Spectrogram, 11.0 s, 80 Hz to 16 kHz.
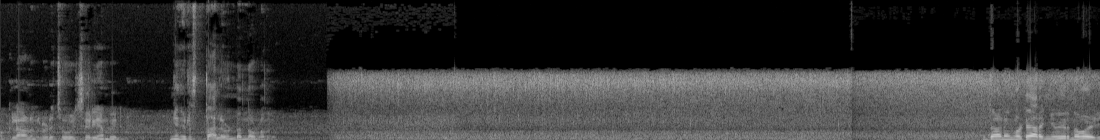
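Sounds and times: waterfall roar: 3.3s - 11.0s.

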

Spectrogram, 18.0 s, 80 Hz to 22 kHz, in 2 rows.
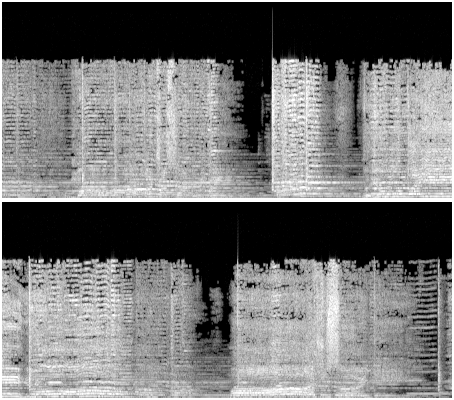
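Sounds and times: held drone accompaniment: 0.0s - 18.0s
man singing: 1.2s - 5.0s, 7.2s - 17.4s.

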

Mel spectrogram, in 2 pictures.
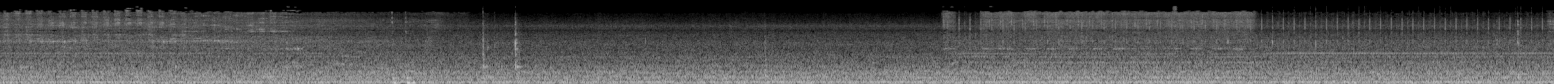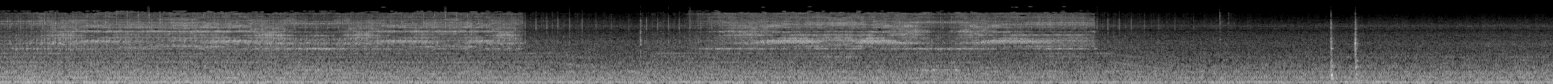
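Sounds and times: knife grinding on belt: 0.0s - 3.2s, 9.4s - 21.3s, 21.9s - 26.8s
belt sharpener motor hum: 0.0s - 4.8s, 9.4s - 28.0s.

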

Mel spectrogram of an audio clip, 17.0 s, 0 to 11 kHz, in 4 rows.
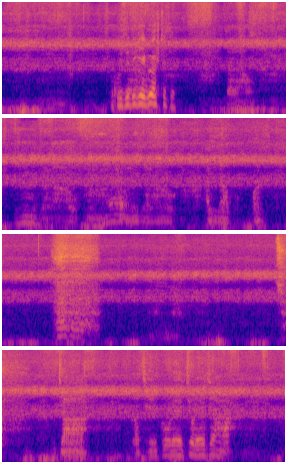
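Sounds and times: night insects chirring: 0.0s - 17.0s
man exhaling forcefully: 9.2s - 10.0s.

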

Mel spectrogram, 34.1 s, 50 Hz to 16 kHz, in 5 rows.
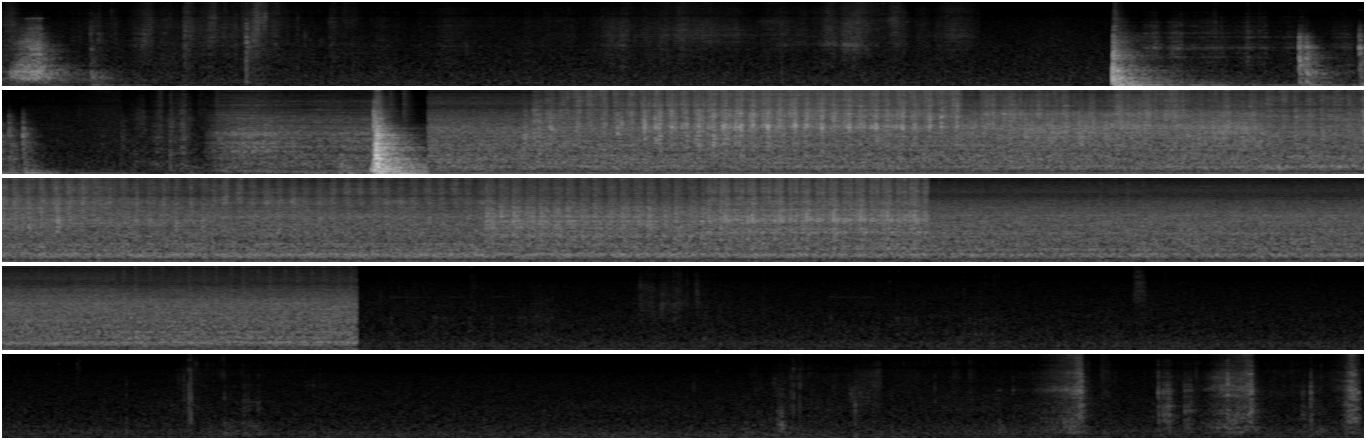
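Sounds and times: power tool humming and hissing: 9.0s - 22.2s.

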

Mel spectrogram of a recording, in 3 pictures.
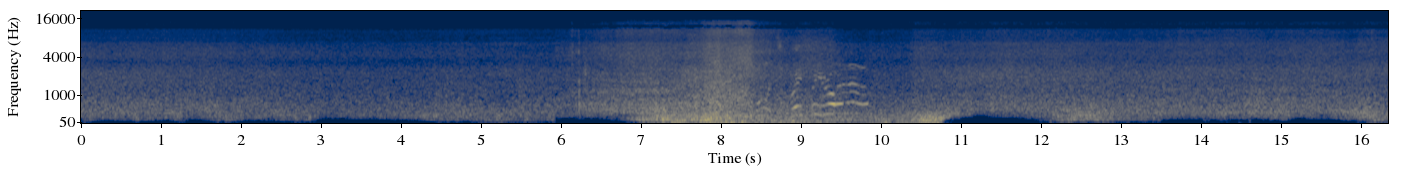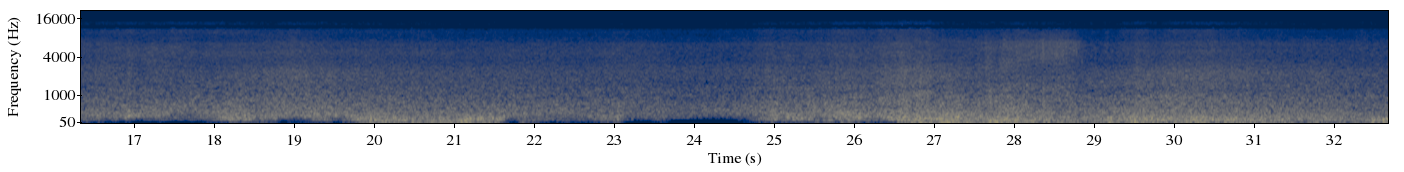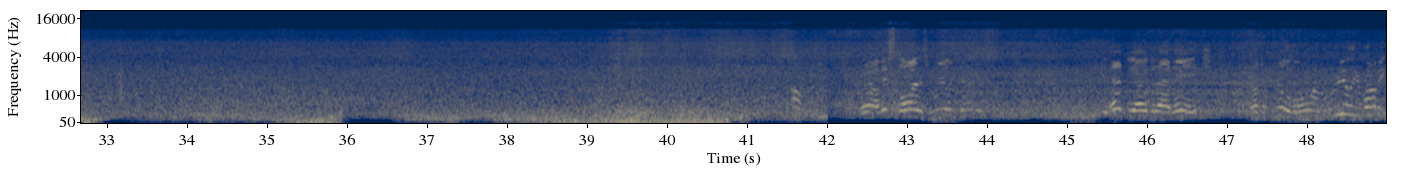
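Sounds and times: wind gusting on microphone: 0.0s - 23.8s, 24.6s - 48.9s
ocean swell washing over rock: 0.0s - 48.9s.

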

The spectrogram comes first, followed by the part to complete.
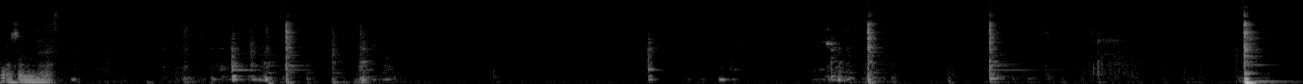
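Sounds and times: metal canister clicking and knocking: 1.7s - 4.0s, 12.4s - 13.0s.

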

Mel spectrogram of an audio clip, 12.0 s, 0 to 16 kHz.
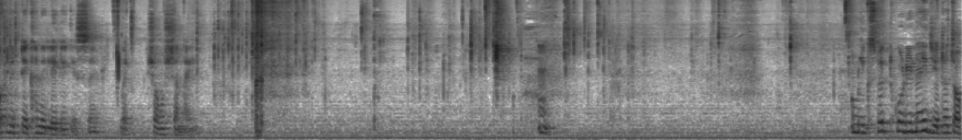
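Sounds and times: low steady hum: 0.0s - 12.0s
biscuit stick crunching: 2.4s - 9.2s.

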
